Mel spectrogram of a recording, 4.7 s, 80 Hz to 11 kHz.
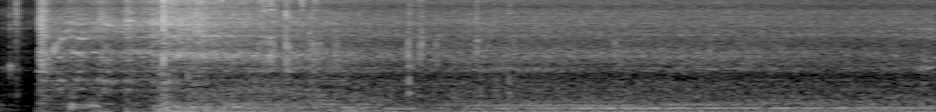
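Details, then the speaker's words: Vectra V6 starting right after a 3500-mile oil change with 10W-40 semi-synthetic, oil light waiting for pressure to build and fill filter: quick crank, clean catch, smooth even idle, no knocks or rattles; normal start. "As you start the engine up, it needs to build oil pressure and fill that oil filter up. And when it gains oil pressure, the oil light will go out."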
